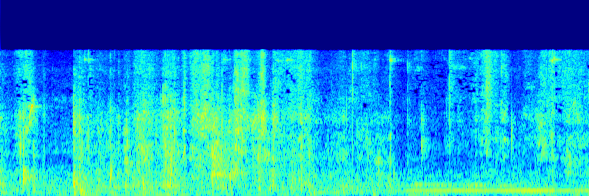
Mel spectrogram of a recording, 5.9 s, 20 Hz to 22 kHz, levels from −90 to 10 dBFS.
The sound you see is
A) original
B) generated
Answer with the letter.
A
